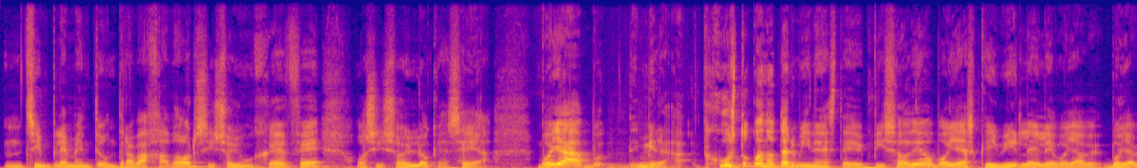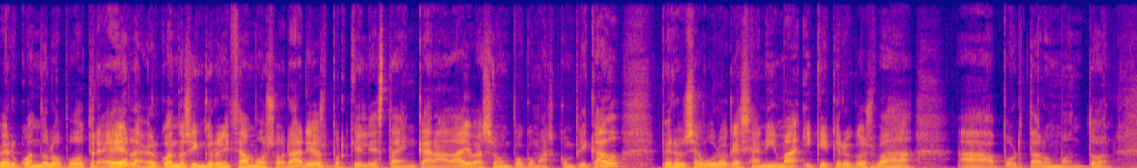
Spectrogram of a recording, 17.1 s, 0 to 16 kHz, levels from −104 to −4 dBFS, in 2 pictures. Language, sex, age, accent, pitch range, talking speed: Spanish, male, 20-39, Spanish, 115-165 Hz, 240 wpm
